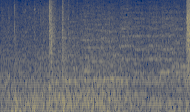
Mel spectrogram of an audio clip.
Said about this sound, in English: onto a boarding platform and runs alongside a moving subway car.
